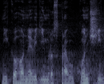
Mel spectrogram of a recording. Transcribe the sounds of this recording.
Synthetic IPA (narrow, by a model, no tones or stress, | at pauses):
ɲikɔɦɔnɛʋiɟiːmɾɔspɾaʋukɔnt͡ʃiːm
